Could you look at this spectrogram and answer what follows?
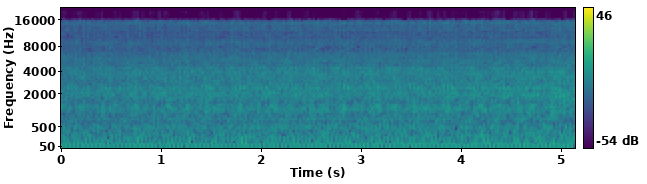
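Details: Diesel vehicle that stumbled while driving, after its injectors were replaced and with no fault codes showing: a steady, even diesel clatter at a settled idle with no stumbles or misses; the engine sounds healthy.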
